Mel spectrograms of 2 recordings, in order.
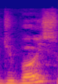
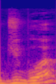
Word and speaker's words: Du Bois: WB du boys ou du bois, on peut prononcer à la français.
